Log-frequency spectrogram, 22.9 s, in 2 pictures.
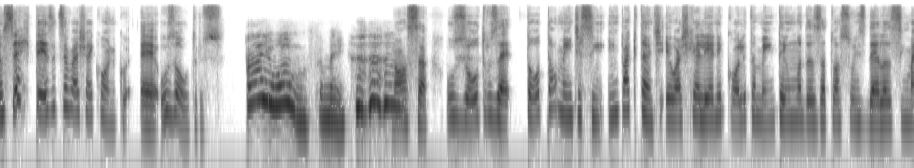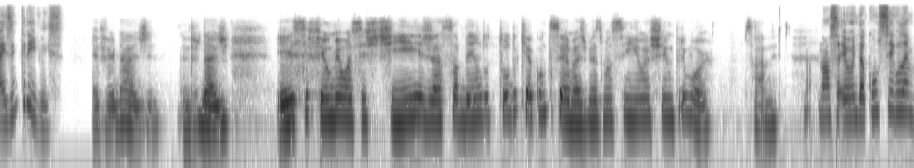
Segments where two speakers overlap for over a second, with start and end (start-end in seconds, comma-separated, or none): none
